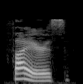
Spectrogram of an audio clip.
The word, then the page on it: fires: British English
